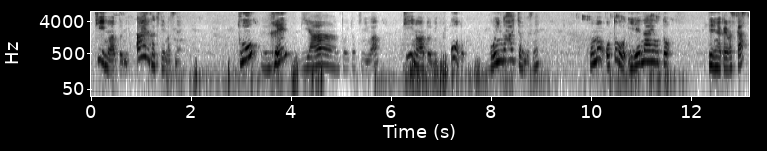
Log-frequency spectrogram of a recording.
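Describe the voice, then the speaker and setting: A woman giving a short French pronunciation lesson, modelling sounds slowly and repeating them with lively emphasis. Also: on the high side, a little hiss or hum. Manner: lively, drawn-out pronunciation demos. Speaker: French teacher.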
